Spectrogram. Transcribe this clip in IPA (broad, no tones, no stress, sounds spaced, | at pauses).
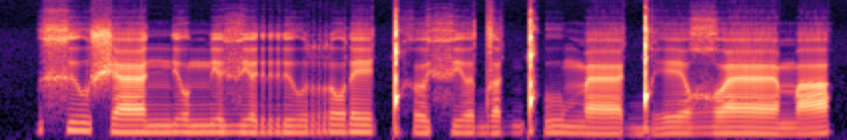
xʲ u ʃ æː nʲ o mʲ ɐ vʲ ɐ rʲ u r o ɾ e ǃʰ ɵ fʲ əː d ɐ ǃʼ u m æː ɡ͡ǃ eː ʁʷ æː m a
